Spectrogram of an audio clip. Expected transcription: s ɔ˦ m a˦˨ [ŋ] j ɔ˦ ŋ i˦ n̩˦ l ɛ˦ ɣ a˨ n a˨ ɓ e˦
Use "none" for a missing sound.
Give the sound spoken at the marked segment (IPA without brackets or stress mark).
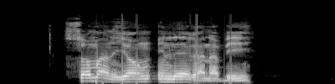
n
